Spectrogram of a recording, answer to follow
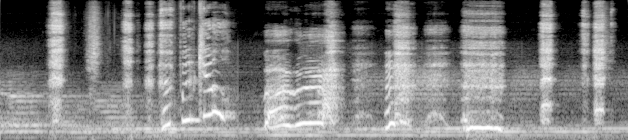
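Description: A frightened woman gasping and whimpering in short, broken breaths, over a steady held drone of background music.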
